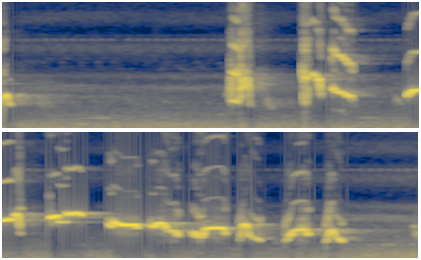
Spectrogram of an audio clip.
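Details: Oriental magpie-robin of pure forest singing vigorously as a singing lure: a few sharp high squeaky notes, then a flowing sequence of sweet whistles that slide downward and twist, about a dozen notes in quick succession.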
